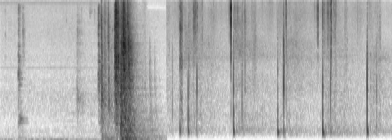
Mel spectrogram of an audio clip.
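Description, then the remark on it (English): A heavy door swings shut with a loud, dull thunk, followed by a series of sharp, evenly spaced footsteps walking away. “Show our boy out and close the door, will you?”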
